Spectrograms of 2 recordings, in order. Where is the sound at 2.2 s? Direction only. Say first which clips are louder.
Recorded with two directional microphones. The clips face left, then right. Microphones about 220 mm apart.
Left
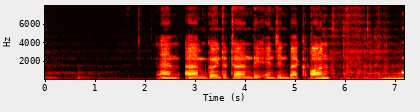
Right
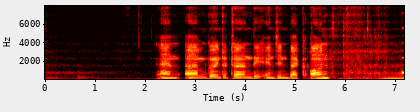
Even; 5° right (ahead or behind).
